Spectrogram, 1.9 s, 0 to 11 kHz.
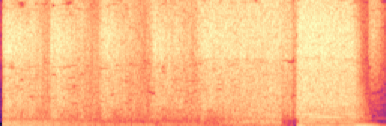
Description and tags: interface saw 03 122bpm
Alvarez electric through DOD Death Metal pedal mixed to robotic grinding in Fruity Loops and produced in Audition. Was intended for an industrial song that was scrapped. Approximately 122bpm. lol
electric, industrial, grind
